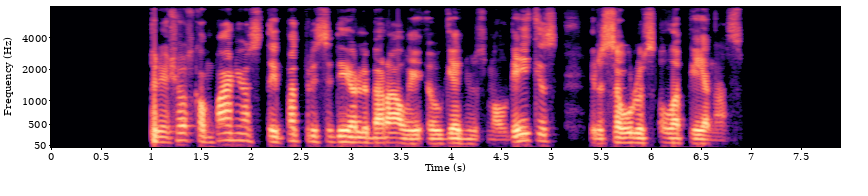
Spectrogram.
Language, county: Lithuanian, Šiauliai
